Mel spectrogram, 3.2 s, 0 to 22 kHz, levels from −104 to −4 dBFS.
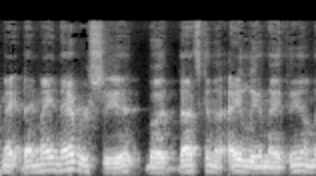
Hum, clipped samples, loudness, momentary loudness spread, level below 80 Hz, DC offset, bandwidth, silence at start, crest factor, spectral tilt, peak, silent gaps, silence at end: none; under 0.1%; -16 LUFS; 3 LU; -58 dBFS; under 0.1%; 13.5 kHz; 0 s; 14 dB; -5 dB/octave; 0 dBFS; none; 0 s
